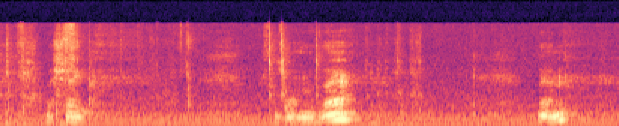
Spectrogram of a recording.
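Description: A small tool clicks and scrapes on a board.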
